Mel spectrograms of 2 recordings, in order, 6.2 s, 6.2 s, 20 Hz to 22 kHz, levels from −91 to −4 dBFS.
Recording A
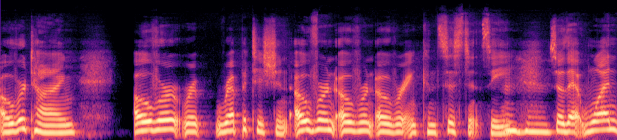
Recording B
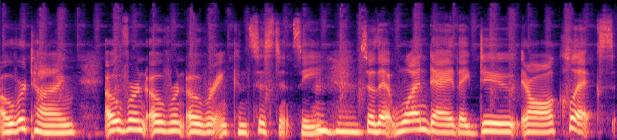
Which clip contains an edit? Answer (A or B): B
